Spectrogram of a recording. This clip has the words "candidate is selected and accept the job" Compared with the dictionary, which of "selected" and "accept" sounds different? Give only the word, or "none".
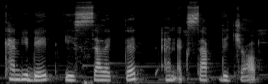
none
